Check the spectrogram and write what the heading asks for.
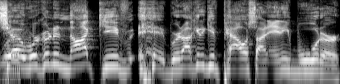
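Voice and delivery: put-on Philadelphia accent. Imagining a politician speaking in the speaker's own Philly accent: Netanyahu with a Philly accent. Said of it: "the way he says water".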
